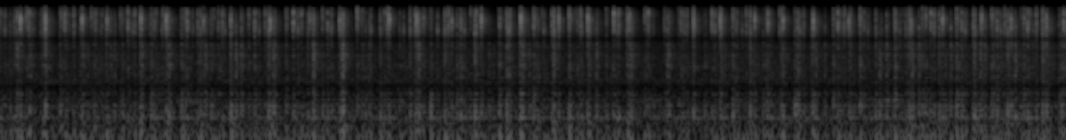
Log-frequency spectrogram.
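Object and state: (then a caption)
Wooden tabletop tapped with fingernails. Long natural fingernail tips of both hands tap rhythmically on a solid, flat, light wooden tabletop. The mostly soft, quick clicks come in a steady, dense stream, each short and bright with a faint woody knock, over a low steady hum.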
